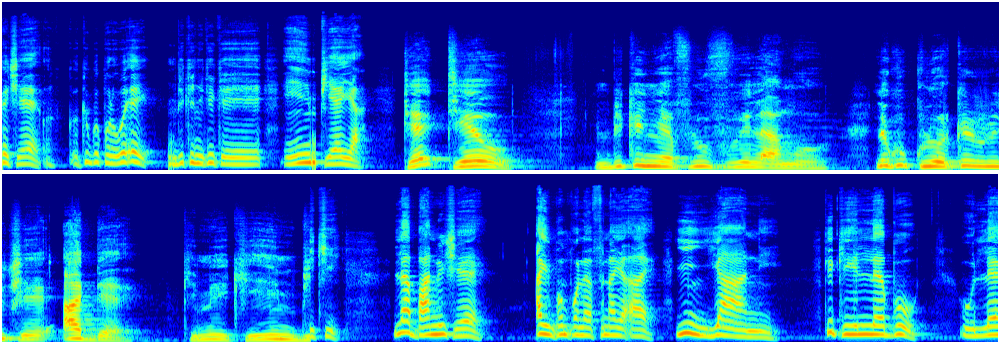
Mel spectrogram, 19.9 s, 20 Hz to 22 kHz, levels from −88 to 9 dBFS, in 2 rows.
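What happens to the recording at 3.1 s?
Frames out of order, 3.08 to 3.13 s: two adjacent blocks of about 24 ms play swapped, giving a brief garbled flutter, no time lost.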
